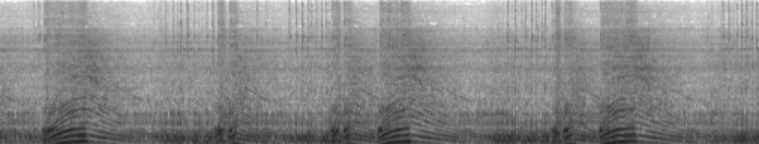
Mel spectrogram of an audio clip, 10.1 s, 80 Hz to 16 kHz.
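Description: Stihl KM 94 Kombi power head's small two-stroke engine running on its first start, revved up and let back down several times, roughly every two to three seconds.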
